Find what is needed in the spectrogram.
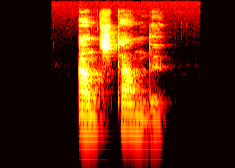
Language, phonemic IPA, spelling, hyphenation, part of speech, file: Dutch, /aːn.ˈstaːn.də/, aanstaande, aan‧staan‧de, adjective / noun, Nl-aanstaande.ogg
- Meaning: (adjective) inflection of aanstaand (“coming, next, future”): 1. masculine/feminine singular attributive 2. definite neuter singular attributive 3. plural attributive; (noun) fiancé, fiancée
